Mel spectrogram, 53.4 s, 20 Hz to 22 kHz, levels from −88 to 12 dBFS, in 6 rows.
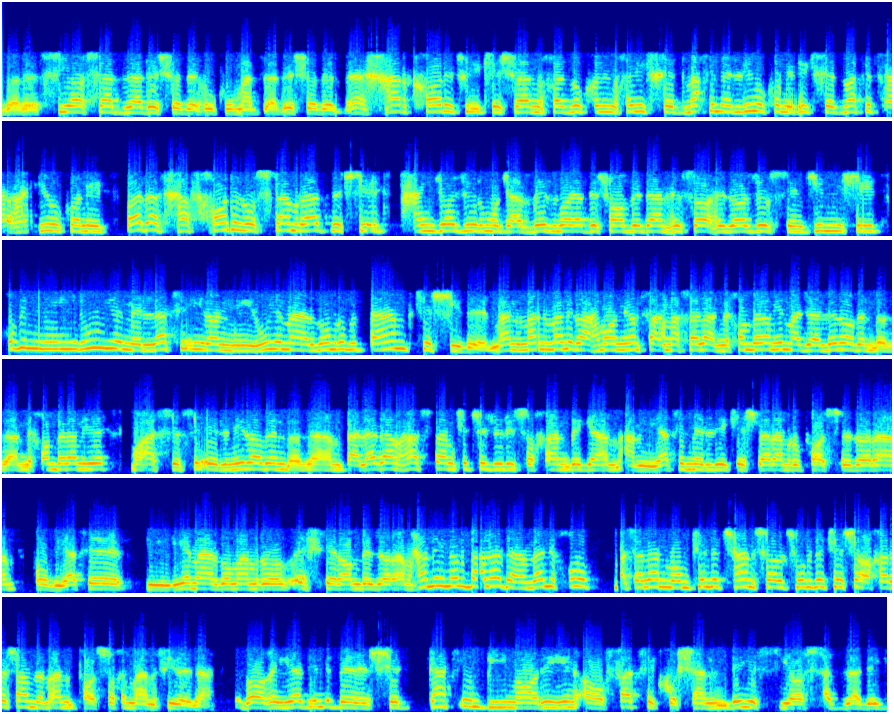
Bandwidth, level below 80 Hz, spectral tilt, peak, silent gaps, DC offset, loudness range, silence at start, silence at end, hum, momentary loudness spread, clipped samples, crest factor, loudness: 7.4 kHz; -62 dBFS; -7.5 dB/octave; -8 dBFS; none; under 0.1%; 2 LU; 0 s; 0 s; none; 4 LU; under 0.1%; 10 dB; -19 LUFS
